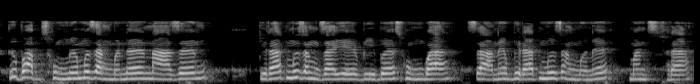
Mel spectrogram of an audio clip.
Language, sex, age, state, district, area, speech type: Bodo, female, 60+, Assam, Kokrajhar, urban, spontaneous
